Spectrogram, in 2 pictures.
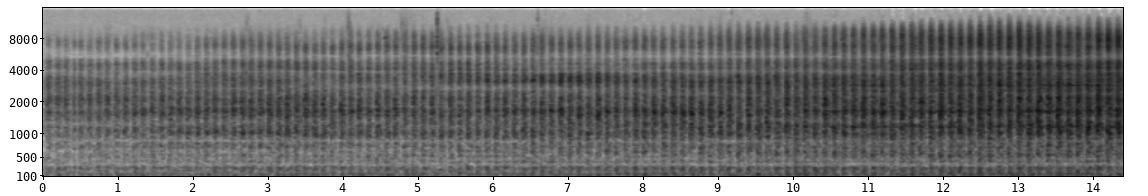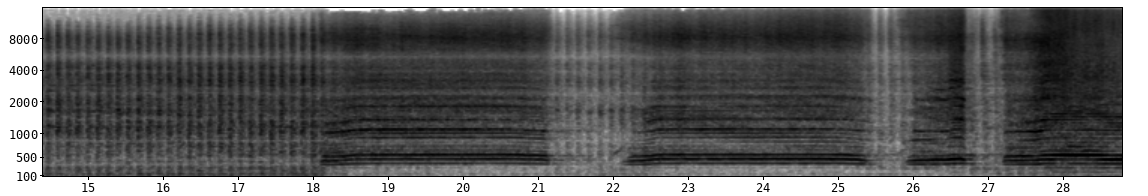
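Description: A train approaching, its running sound growing steadily louder with a fast regular beat. About eighteen seconds in, its whistle blows long, long, short, long: the standard grade-crossing signal.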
